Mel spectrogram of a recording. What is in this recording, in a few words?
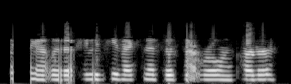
Tempe Police, scanner; SimulcastF-Tempe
